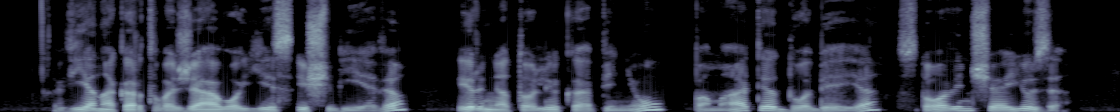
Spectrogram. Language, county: Lithuanian, Alytus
